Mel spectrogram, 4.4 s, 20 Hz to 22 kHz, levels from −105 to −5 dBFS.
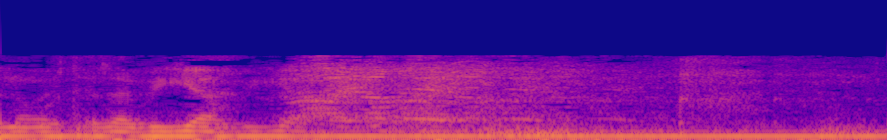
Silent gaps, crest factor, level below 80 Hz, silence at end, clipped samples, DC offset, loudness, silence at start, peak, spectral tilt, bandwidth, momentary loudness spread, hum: none; 14 dB; -56 dBFS; 0 s; under 0.1%; under 0.1%; -43 LUFS; 0 s; -26 dBFS; -6 dB/octave; 5.2 kHz; 5 LU; none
